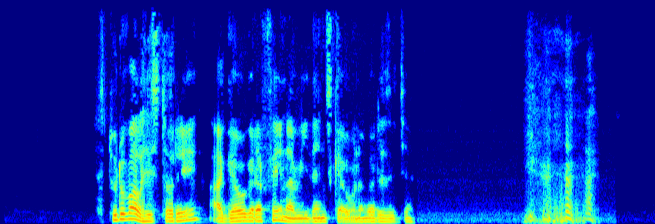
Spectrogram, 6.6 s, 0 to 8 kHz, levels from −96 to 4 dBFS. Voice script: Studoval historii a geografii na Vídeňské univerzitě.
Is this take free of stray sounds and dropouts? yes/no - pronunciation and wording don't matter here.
no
